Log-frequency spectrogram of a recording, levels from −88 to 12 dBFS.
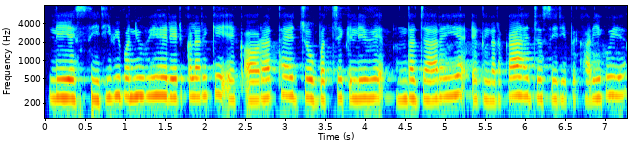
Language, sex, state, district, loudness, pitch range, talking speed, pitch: Hindi, female, Bihar, West Champaran, -17 LUFS, 235-260 Hz, 245 wpm, 245 Hz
